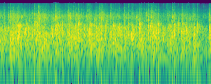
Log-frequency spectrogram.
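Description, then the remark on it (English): An audience at a storytelling event claps for the storytellers in a steady, dense round of applause, loud and sustained throughout with no voices rising above it. “So one more time before we even start, let's give them a round of applause for it's going to be great.”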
